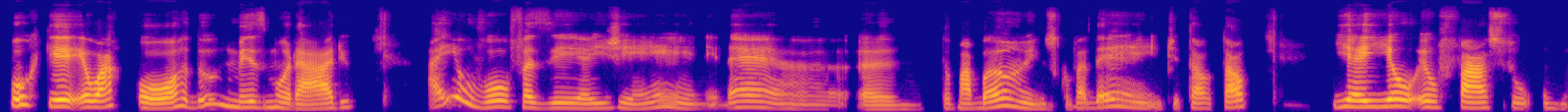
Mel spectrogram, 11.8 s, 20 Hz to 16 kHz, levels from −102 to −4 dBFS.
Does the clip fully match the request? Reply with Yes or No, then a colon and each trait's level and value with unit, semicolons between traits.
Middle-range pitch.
Yes: medium, 175 Hz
